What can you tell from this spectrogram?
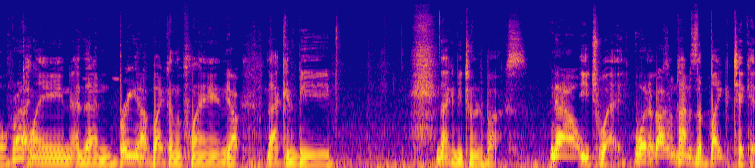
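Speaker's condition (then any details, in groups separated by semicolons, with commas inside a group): No condition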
